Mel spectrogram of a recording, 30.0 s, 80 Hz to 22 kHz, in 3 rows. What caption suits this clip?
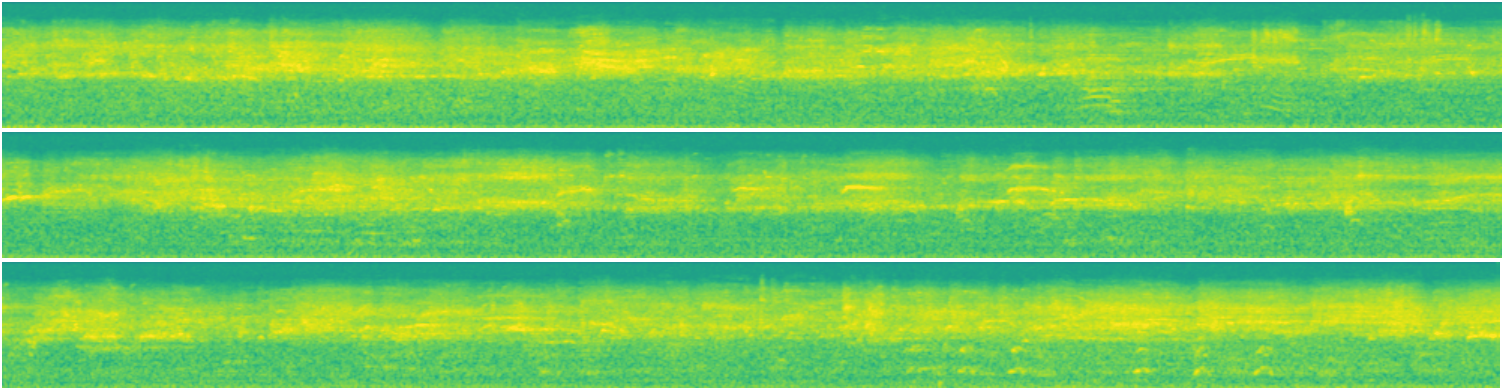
Soundscapes > Urban
Hundreds of flying foxes (acerodon jubatus) at Puerto Galera. (take 3) I made this recording at dusk, in Puerto Galera (Oriental Mindoro, Philippines) while hundreds (maybe thousands ?) flying foxes were screaming and started to fly. In the background, one can hear the noise and hum from the town. Recorded in July 2025 with a Zoom H5studio (built-in XY microphones). Fade in/out applied in Audacity.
